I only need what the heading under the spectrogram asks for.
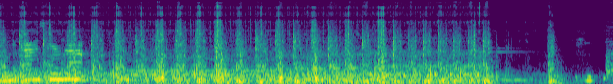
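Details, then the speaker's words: Embroidery machine stitching a design, giving rapid taps with an uneven beat and occasional missed or doubled strokes. The thread broke, and an old needle is suspected and not confirmed: skipping stitch sound. "thinking yep I'm thinking I'm missing the thread the thread kind of broke off I guess I'm wondering if I need to change the needle because I don't remember the last time I changed the needle"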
